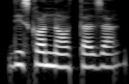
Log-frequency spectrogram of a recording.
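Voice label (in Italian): "disconnotas", lingua sarda, female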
